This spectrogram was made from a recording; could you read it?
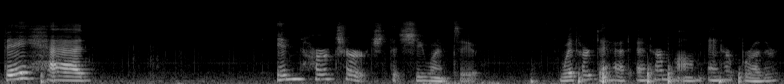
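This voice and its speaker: A woman's voice: medium pitch, slow, pauses often, mellow, slight background noise. American woman host, rambling live-stream monologue, hunts for words, faint background ambience. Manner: rambling, searches for words, many restarts and fillers. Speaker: webcam channel host. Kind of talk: unscripted musing monologue about a book. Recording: slightly dull lo-fi audio with faint ambience.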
